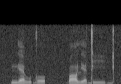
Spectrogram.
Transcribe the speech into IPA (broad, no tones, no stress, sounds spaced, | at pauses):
mʲ æ β u ɡ o | ɠ ɒ lʲ æ d i ɡ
